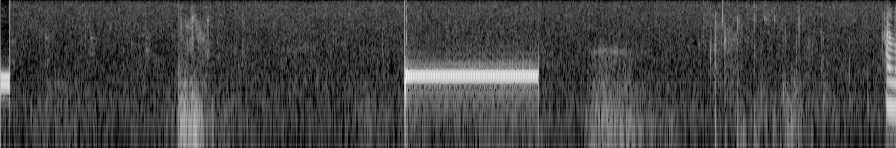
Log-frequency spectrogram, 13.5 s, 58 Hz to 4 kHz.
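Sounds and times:
telephone line beep during call transfer: 6.1 - 8.1.

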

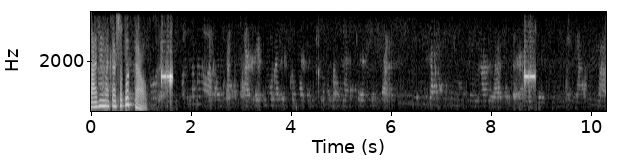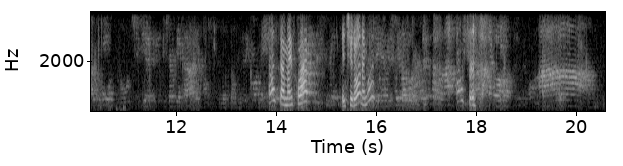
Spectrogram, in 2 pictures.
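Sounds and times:
speech: 0.0 - 1.3, 14.0 - 16.1, 17.7 - 18.2
telephone keypad tones as numbers are dialed to call clients: 1.4 - 1.6, 8.7 - 8.9.

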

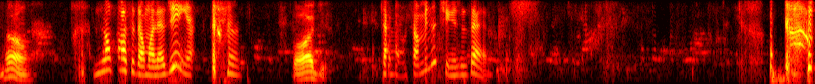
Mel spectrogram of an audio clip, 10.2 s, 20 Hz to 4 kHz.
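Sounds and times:
speech: 0.1 - 0.5, 1.1 - 3.1, 3.7 - 4.2, 4.8 - 6.6, 9.6 - 10.1
person coughing: 9.7 - 10.1.

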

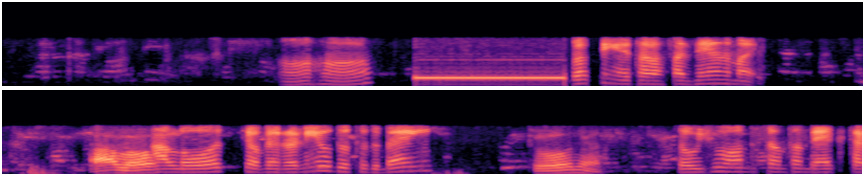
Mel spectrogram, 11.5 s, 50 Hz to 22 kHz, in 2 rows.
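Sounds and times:
speech: 1.8 - 2.6, 3.8 - 5.2, 6.2 - 8.7, 9.3 - 11.4
telephone ringing back on an outgoing call: 2.8 - 3.8.

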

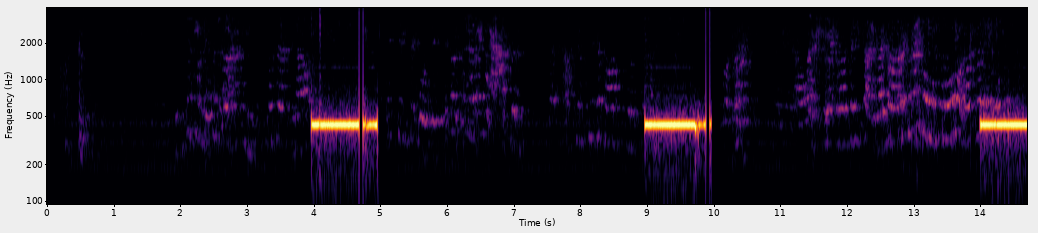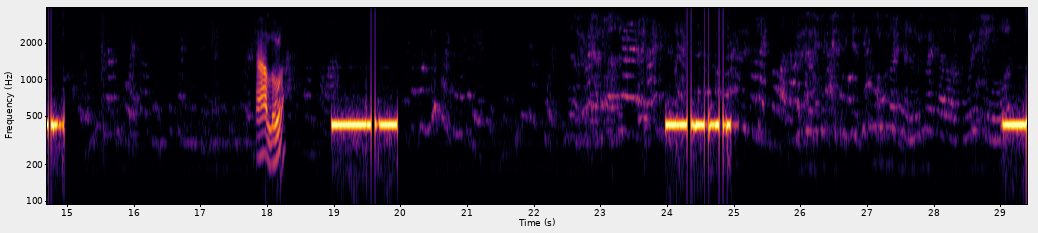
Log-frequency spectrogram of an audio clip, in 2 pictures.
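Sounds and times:
hospital telephone line hold tone beeps during call transfer: 4.0 - 5.0, 9.0 - 10.0, 14.0 - 15.0, 19.0 - 20.0, 24.0 - 25.0, 29.1 - 29.3.

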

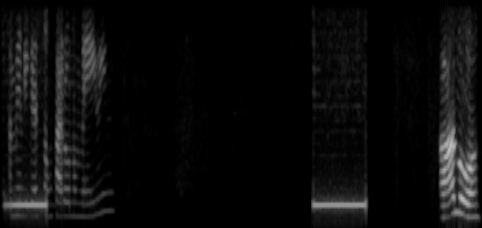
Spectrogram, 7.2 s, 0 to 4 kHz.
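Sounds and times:
telephone tone after a dropped call: 0.0 - 0.7, 4.7 - 5.5
speech: 0.9 - 1.8, 6.6 - 7.2.

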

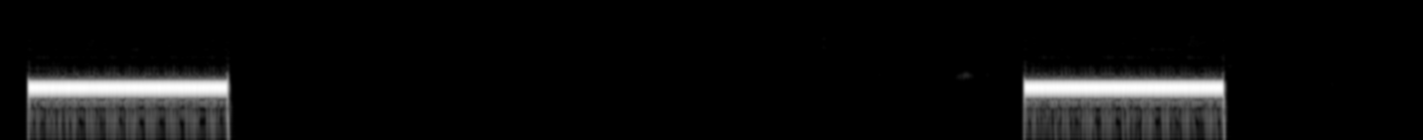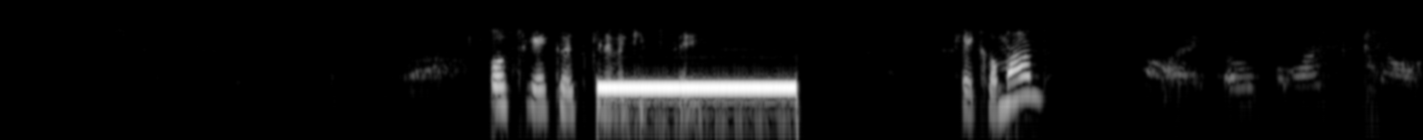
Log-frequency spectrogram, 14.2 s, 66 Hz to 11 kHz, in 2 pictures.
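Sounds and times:
ringing tone of an outgoing telephone call: 0.1 - 1.2, 5.1 - 6.2, 10.1 - 11.1
speech: 9.6 - 10.8, 11.9 - 12.5.

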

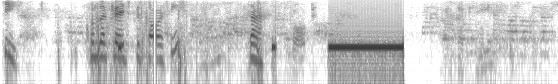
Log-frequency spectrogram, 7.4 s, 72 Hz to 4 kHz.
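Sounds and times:
speech: 1.3 - 2.6, 3.3 - 3.8
telephone electronic tone: 4.4 - 5.4.

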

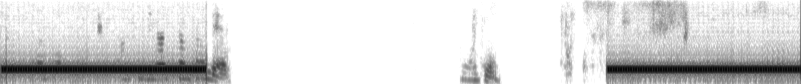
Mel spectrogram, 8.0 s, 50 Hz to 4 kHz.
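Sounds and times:
telephone dial tone through a phone speaker: 0.0 - 2.1, 6.1 - 8.0
speech: 4.8 - 6.2.

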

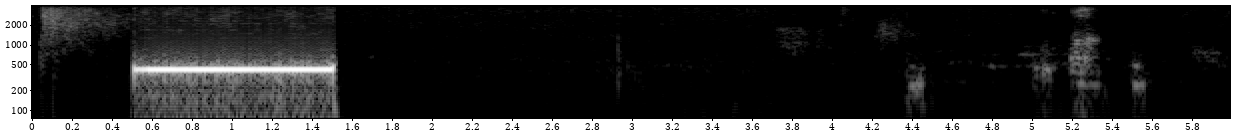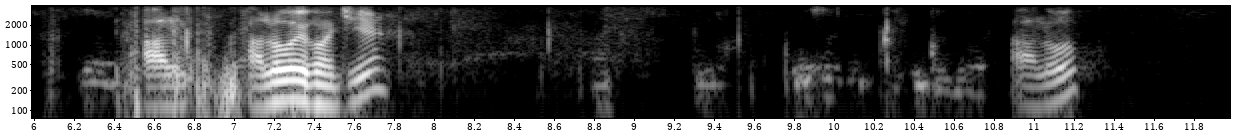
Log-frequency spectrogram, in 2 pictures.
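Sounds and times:
outgoing phone call ringback tone: 0.5 - 1.6
speech: 6.6 - 7.9, 11.0 - 11.4.

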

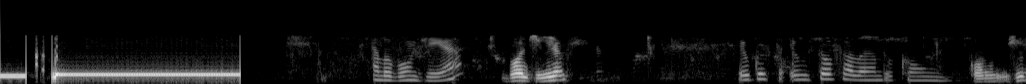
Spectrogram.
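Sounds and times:
telephone line clicks and beeps while a call is transferred: 0.0 - 2.4
speech: 3.8 - 5.9, 7.4 - 10.2.

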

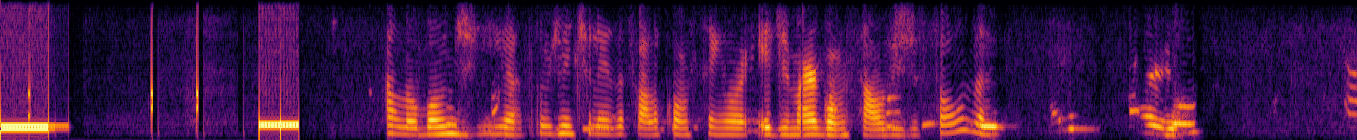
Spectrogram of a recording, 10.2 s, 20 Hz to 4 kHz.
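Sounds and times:
telephone transfer tone as a bank call is passed to quality control: 2.0 - 2.3
speech: 2.9 - 9.1.

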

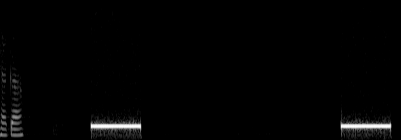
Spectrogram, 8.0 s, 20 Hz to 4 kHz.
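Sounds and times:
telephone tone while placing a call: 1.8 - 2.9, 6.8 - 7.9.

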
